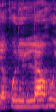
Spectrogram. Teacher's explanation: यहाँ पर अल्लाह के लाम को बारीक पढ़ेंगे, खड़ा ज़बर है 1 अलिफ के बराबर खींचेंगे।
